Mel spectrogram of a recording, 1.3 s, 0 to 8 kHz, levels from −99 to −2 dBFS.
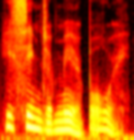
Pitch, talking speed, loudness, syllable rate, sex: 150 Hz, 225 wpm, -18 LUFS, 5.4 syllables/s, female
